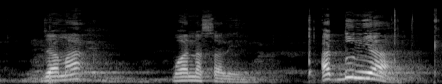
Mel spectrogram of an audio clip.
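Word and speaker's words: الدنيا: Ad-dunya. Mudhafun ilaih. Bukan ad-dunyi.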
